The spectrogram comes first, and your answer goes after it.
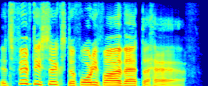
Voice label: Sports Human Voice Male Young Man Basketball Announcer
